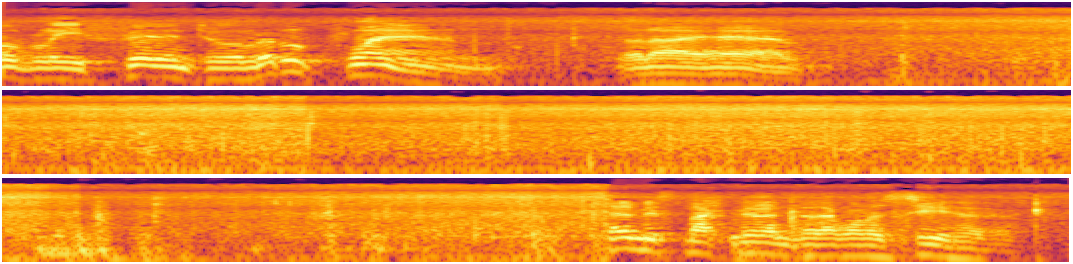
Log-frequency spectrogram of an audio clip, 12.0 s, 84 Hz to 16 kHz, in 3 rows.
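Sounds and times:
film soundtrack hiss: 0.0s - 12.0s
low hum: 0.0s - 12.0s.

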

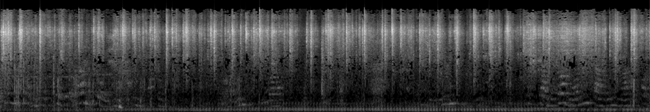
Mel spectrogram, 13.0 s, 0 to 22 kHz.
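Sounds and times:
dance sticks rattling: 0.0s - 13.0s
steady low hum: 0.0s - 13.0s.

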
